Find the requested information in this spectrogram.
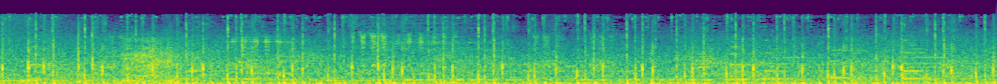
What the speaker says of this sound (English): There goes Roach and stuff and everything, dude.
